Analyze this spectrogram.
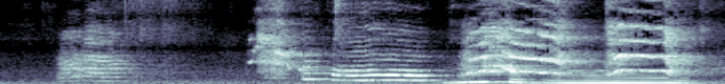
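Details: Pet Moluccan cockatoo in a bedtime tantrum, unwilling to enter its cage: a run of loud, rough screeches, the first short, then longer wavering cries that dip and level off into a sustained lower wail.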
